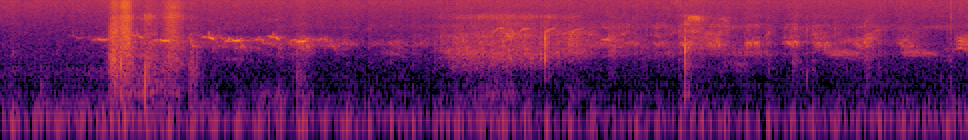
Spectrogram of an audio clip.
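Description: Small birds chirping faintly in short, high chirps, a cluster about a second and a half in and more scattered through the second half, over a low rumble on the microphone, with a few soft knocks about a second in and again around four seconds in.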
